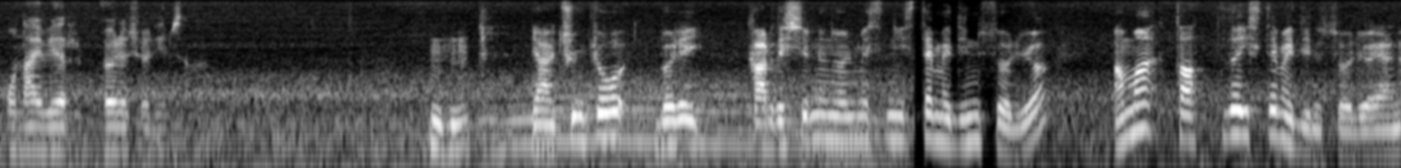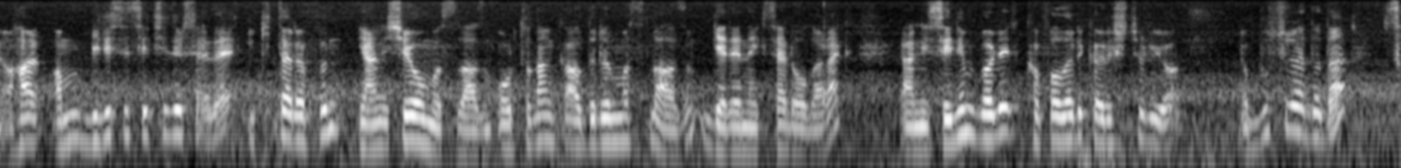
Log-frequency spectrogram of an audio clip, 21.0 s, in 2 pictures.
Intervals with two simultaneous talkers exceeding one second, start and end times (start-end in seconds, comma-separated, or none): none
